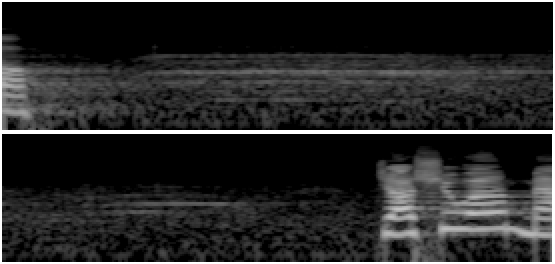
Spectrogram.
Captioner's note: cheers and applause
